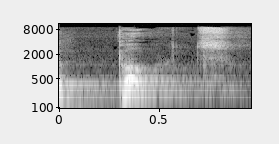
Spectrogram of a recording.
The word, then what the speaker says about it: bought: buy, ça va donner bought. I bought, au passé, ici, passé simple. Bought. N'oubliez pas, on ne prononce pas ici le UGH. Les UGH, on ne les prononce pas.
